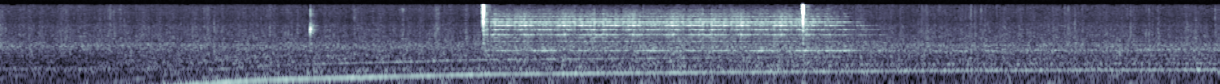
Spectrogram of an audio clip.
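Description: Rain patters on a windscreen.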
